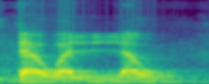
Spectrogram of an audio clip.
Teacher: pastikan bunyi lau sebab waw ni ada tanda mati. Okey, dia bukan waw mat. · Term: Mat lin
